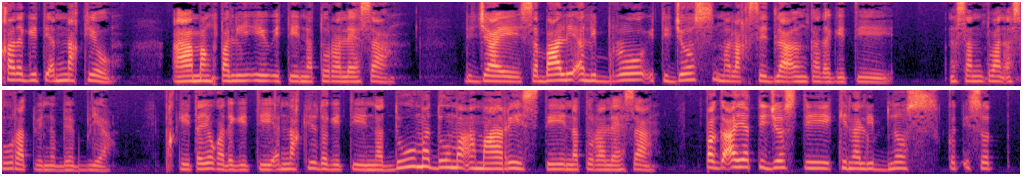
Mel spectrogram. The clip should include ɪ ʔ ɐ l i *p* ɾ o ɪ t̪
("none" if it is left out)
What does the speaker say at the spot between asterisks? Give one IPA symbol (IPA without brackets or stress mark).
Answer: b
